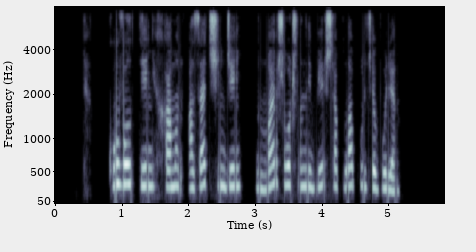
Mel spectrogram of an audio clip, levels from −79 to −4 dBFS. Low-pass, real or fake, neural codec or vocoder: 7.2 kHz; real; none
